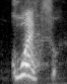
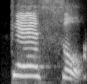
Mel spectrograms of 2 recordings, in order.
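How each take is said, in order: First: A 'u' sound is heard after the first consonant. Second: No 'u' sound is heard after the first consonant. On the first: The speaker calls it wrong. "si lo pronunciáramos no diríamos queso, diríamos cueso" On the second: The speaker calls it right. "decimos queso"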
